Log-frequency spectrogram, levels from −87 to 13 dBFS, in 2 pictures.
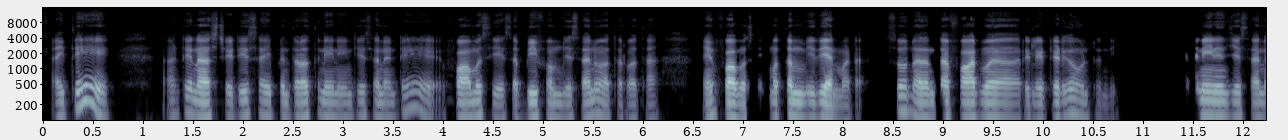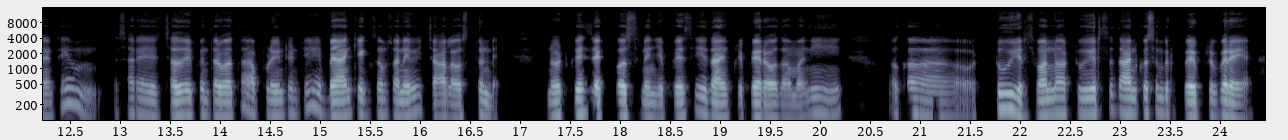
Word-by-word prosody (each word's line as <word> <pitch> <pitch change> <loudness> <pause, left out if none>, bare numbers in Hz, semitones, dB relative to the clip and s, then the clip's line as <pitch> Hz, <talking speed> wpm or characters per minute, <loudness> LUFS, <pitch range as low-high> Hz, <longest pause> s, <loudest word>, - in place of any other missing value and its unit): అయితే, 115 +11 -1 0.9
అంటే 120 +4 -9
నా 115 - +9
స్టడీస్ 120 +2 -5
అయిపోయిన 115 -1 -4
తర్వాత 110 +1 +2
నేను 110 -1 -2
ఏం 110 - -9
చేశానంటే, 115 +3 -7 0.5
ఫార్మసీ 115 +1 +4
జేశా. 100 - -5
బీఫార్మ్ 110 -1 0
జేశాను. 110 +3 -2
ఆ - - -9
తర్వాత 105 - -8 0.6
ఎమ్ 120 - -3
ఫార్మసీ 105 -2 +7 0.2
మొత్తం 115 - +4 0.2
ఇదే 115 +1 +6
అనమాట. 95 -1 -8 0.4
సో, - - -5
నాదంతా 110 +1 +4
ఫార్మా 110 0 +7 0.3
రిలేటెడ్‌గా 110 +4 -2
ఉంటుంది. 110 -2 -18 0.7
అంటే - - -12
నేనేం 120 -1 +5
జేశానంటే, 110 - -4
హ్మ్. 190 - -11 0.4
సరే 135 -2 -8 0.2
చదువు 115 +1 +2
అయ్యిపోయిన 125 0 -6
తర్వాత, 115 0 +1 0.2
అప్పుడేంటంటే, 125 +5 -7 0.2
బ్యాంక్ 120 +2 +5
ఎగ్జామ్స్ 125 0 -6
అనేవి 120 +6 0
చాలా 110 -1 -1
ఒస్తుండే. - - -8 0.5
నోటిఫికేషన్స్ 130 +2 +1
ఎక్కువ 120 - +2
ఒస్తున్నాయని 110 -1 -6
జెప్పేసి, 110 +5 -4 0.2
దానికి 105 -1 +4
ప్రిపేర్ 110 -1 +2
అవుదామని, 105 +6 -4 0.7
ఒక - - -24 0.9
2 165 - +1
ఇయర్స్, 115 -5 -1
1 125 +2 +2
ఆర్ 135 -1 -3
2 135 - -6
ఇయర్స్ 135 - 0
దానికోసం 135 +1 +1
పె - - -3
ప్రిపేర్ 115 -3 +4
ప్రిపేర్ 120 -1 +5
అయ్యా 105 - -4
115 Hz, 140 wpm, -26 LUFS, 110-125 Hz, 0.9 s, నా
